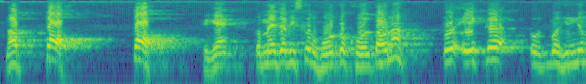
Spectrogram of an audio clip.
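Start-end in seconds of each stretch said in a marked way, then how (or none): 0.1-2.0 "पो" spat out as a small explosion; popping po. Shown as a demonstration. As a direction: burst out a sharp "पो" like a firecracker. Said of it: "एक पटाखा के तौर पे".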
